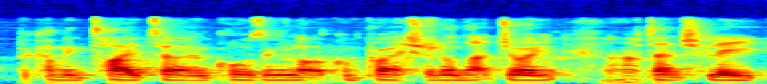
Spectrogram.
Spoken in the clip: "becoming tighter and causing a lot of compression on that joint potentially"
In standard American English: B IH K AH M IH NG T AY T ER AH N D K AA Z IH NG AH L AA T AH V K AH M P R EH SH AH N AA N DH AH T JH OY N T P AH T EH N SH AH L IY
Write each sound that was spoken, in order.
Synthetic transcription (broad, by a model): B IH K AH M IH NG T AY T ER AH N K AA Z IH NG AH L AA T AH V K AH M P R EH SH AH N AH N DH AH T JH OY N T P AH T EH N SH AH L IY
